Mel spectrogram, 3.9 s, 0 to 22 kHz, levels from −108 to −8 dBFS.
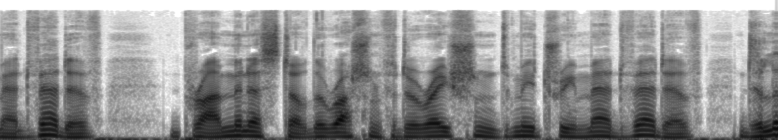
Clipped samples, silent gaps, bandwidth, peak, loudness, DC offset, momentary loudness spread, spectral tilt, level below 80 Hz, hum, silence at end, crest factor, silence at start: under 0.1%; none; 16 kHz; -4 dBFS; -20 LUFS; under 0.1%; 8 LU; -6 dB/octave; -36 dBFS; none; 0 s; 16 dB; 0 s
